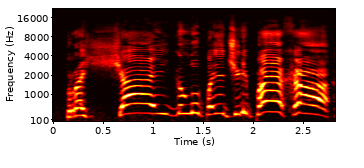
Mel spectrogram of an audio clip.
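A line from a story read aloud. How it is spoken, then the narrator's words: Shout. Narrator (Russian): закричал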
